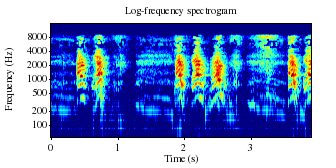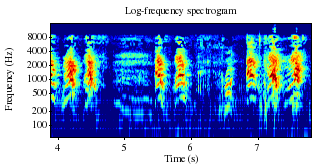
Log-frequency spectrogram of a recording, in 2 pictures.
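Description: Pug barking in quick runs of two to four sharp barks, five runs with short pauses between them.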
